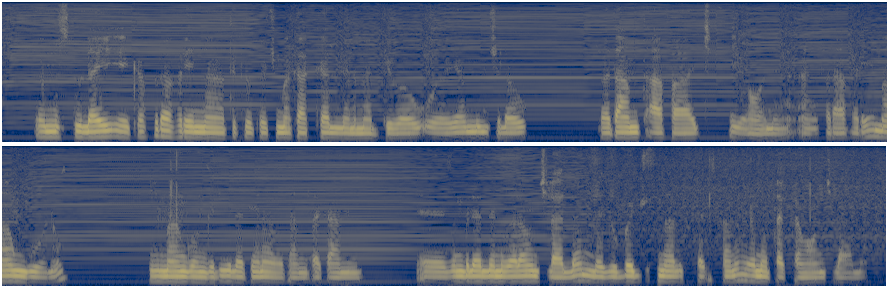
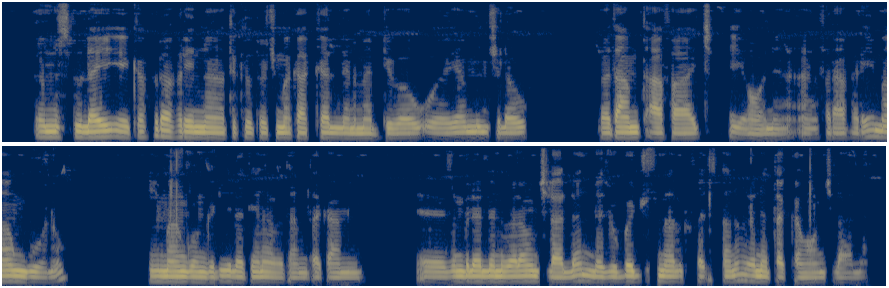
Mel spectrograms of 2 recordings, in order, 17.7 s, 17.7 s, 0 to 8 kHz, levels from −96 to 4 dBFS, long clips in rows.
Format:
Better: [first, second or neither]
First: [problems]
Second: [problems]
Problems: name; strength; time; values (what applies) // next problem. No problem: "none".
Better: second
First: background sound (Domestic sounds, home sounds); 19 dB below the speech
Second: none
